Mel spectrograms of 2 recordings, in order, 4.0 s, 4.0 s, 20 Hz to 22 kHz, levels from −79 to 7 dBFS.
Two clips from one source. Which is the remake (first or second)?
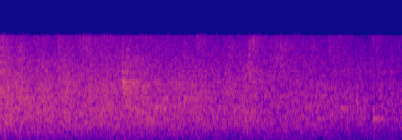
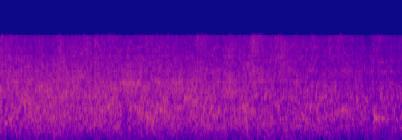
second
